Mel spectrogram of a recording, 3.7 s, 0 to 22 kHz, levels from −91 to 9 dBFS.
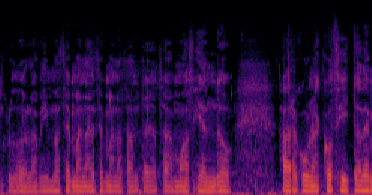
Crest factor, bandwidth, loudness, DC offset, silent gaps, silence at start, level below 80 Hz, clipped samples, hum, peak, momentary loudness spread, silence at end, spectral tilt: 18 dB; 13.5 kHz; -38 LUFS; under 0.1%; none; 0 s; -56 dBFS; under 0.1%; none; -18 dBFS; 7 LU; 0 s; -7 dB/octave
